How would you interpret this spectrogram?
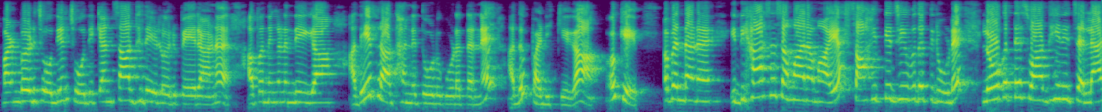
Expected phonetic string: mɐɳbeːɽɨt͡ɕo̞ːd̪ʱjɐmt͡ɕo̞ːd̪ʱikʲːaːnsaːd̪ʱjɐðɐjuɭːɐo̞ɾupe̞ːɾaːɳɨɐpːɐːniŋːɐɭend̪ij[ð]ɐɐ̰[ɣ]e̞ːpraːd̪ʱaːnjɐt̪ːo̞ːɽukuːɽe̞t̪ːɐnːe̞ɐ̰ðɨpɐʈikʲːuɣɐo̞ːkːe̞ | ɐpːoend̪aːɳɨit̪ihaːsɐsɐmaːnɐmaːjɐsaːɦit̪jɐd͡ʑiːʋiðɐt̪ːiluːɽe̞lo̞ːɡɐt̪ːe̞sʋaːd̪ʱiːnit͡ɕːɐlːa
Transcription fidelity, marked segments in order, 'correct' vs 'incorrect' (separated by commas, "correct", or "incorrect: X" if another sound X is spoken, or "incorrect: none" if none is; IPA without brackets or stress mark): incorrect: ɣ, incorrect: ð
